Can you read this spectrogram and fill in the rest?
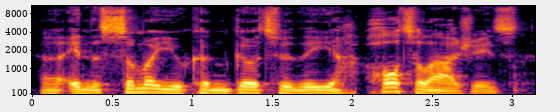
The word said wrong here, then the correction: hortillonnages: I always say this wrong. Hortillonnages. That sounds better.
